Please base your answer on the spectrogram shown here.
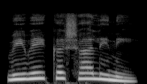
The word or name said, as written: ವಿವೇಕಶಾಲಿನಿ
